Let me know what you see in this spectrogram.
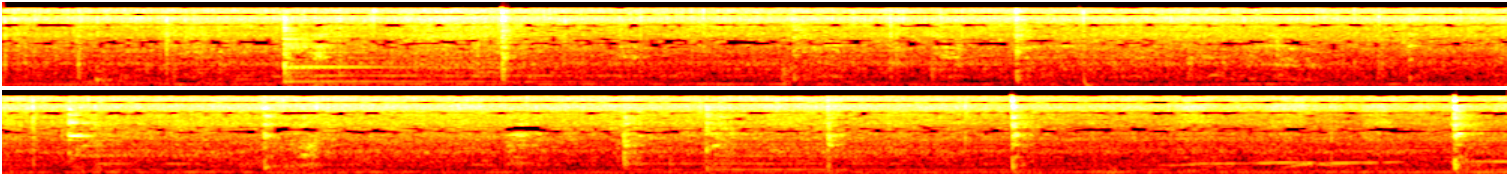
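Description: Chopped onion, pepper and minced garlic sizzling in hot coconut oil in a frying pan, with a steady hiss. A spoon scrapes and clicks against the pan now and then as they are stirred.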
